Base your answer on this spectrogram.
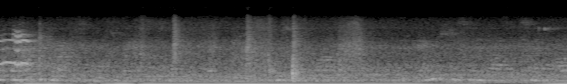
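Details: A domestic cat indoors, watching an orange tabby cat sitting outside a dining room window, gives a short, brief meow at the start, followed by quiet room noise and a low steady hum.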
